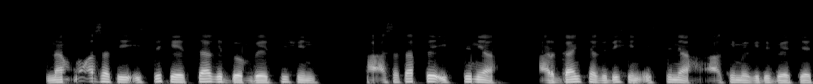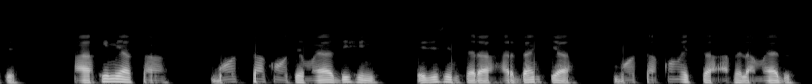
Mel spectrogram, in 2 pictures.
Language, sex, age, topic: Gamo, male, 25-35, government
